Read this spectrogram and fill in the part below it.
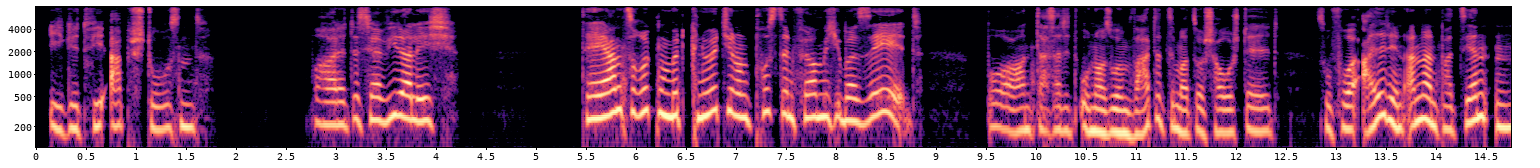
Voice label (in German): Dialekt Berlinerisch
